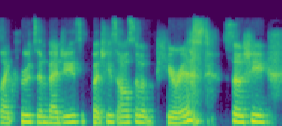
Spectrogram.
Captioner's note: laughs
